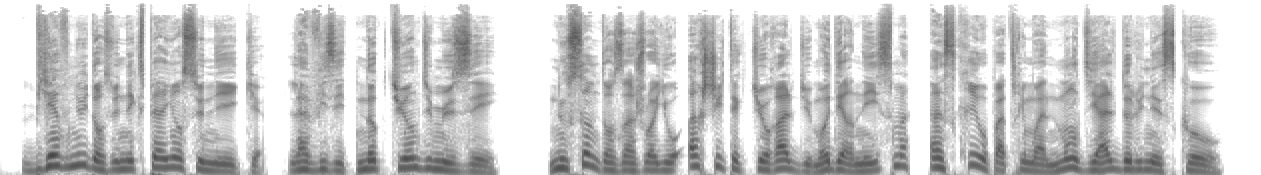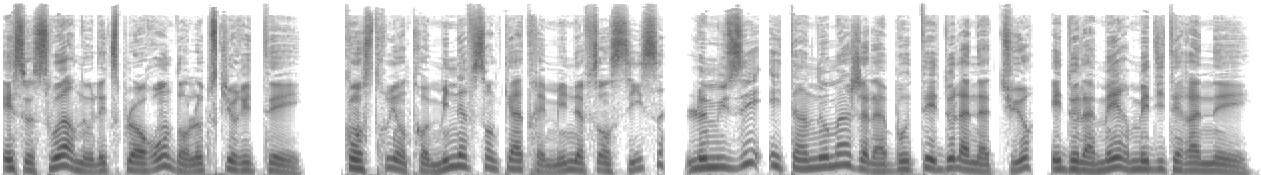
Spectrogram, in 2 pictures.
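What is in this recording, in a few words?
French male Audiobook; voice over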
